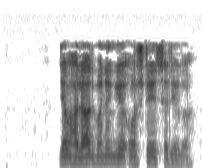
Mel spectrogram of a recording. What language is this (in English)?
Urdu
